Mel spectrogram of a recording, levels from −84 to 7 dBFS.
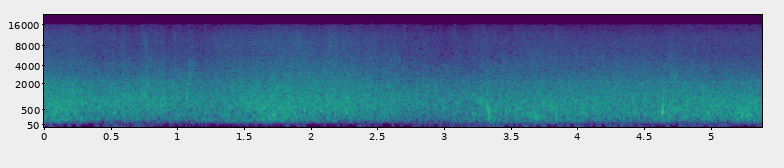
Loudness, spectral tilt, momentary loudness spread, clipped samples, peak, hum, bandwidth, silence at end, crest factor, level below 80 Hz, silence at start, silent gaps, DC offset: -27 LUFS; -2.5 dB/octave; 4 LU; under 0.1%; -10 dBFS; none; 16.5 kHz; 0 s; 18 dB; -70 dBFS; 0 s; none; under 0.1%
